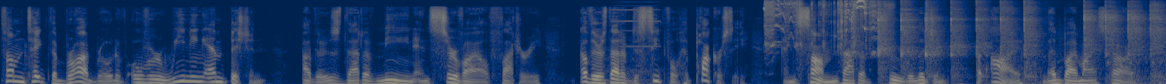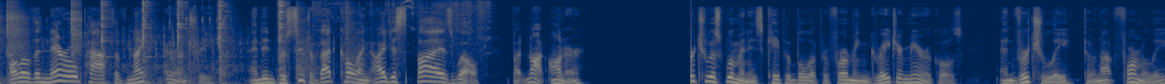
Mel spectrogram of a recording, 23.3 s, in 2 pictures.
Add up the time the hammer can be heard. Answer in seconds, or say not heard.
7 s.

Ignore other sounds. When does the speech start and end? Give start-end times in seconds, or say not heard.
0.0-17.5, 18.6-23.2.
